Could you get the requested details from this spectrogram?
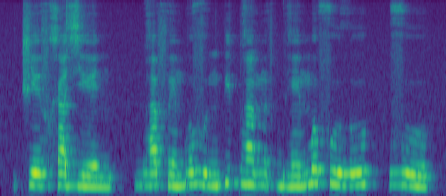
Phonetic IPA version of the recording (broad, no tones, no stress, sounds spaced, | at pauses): t͡ʃ e v x a zʲ e n | bʱ a f ẽ b o v ɯ ŋ pʲ ɛ bʱ ã m ẽ f bʱ ẽ m o f u ɦ u | v u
